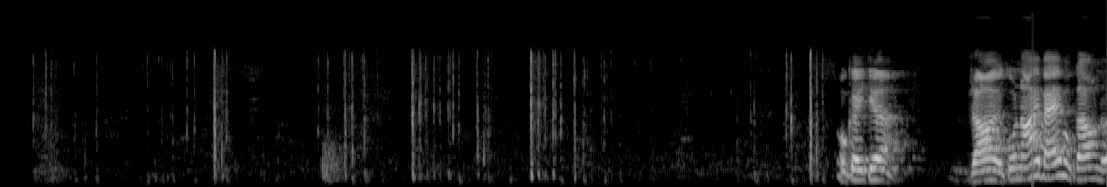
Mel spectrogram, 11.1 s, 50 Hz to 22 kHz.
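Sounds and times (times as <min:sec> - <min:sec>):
keyboard typing clicks: 0:00.2 - 0:02.4, 0:03.2 - 0:08.4.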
